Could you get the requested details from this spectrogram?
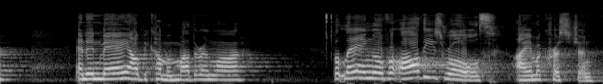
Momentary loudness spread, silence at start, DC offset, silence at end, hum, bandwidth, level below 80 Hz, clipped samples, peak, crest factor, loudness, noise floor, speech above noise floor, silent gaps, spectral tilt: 11 LU; 0 s; under 0.1%; 0 s; none; 12 kHz; -64 dBFS; under 0.1%; -6 dBFS; 14 dB; -18 LUFS; -56 dBFS; 38 dB; none; -5.5 dB/octave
